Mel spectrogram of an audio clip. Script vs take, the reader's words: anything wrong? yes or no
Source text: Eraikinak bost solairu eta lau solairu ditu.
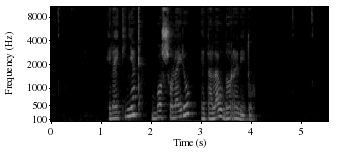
yes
